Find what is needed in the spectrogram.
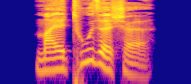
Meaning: inflection of malthusisch: 1. strong/mixed nominative/accusative feminine singular 2. strong nominative/accusative plural 3. weak nominative all-gender singular
- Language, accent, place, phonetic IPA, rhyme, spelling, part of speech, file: German, Germany, Berlin, [malˈtuːzɪʃə], -uːzɪʃə, malthusische, adjective, De-malthusische.ogg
